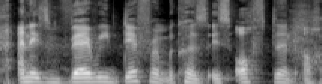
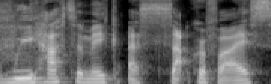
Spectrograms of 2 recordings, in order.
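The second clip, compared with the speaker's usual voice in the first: ordinary talk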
